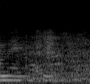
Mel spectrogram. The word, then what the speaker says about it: Medici: Oh, Medici. M-E-D-I-C-I.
